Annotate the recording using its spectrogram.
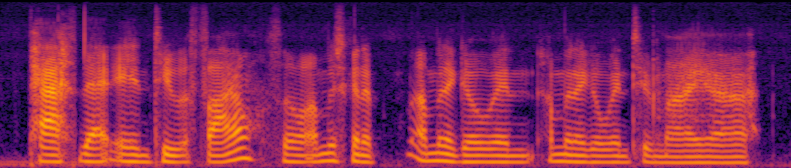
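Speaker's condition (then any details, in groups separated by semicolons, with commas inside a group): No condition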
